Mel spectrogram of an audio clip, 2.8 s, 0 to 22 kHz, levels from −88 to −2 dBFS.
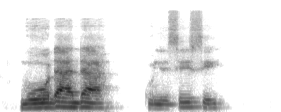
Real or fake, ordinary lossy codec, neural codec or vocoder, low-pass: fake; Opus, 24 kbps; codec, 32 kHz, 1.9 kbps, SNAC; 14.4 kHz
